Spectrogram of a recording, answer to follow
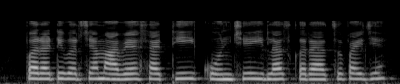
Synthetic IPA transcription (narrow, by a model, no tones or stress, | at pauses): pəɾaʈiːʋəɾt͡ɕjamaʋjasaʈʰiːkoɳt͡ɕeilaskəɾat͡sopaɦid͡ʑe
